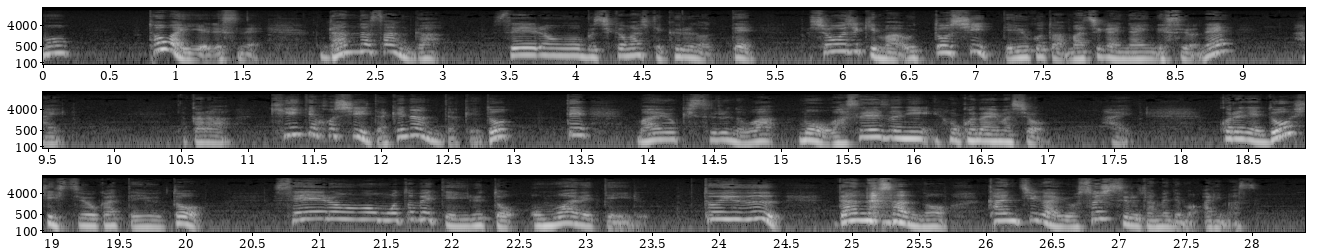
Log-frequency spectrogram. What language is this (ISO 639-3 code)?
jpn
